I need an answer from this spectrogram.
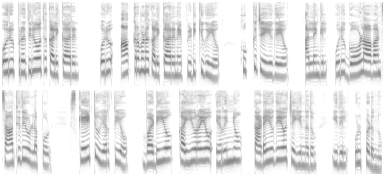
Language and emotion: Malayalam, neutral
